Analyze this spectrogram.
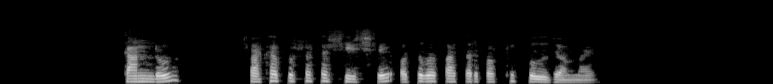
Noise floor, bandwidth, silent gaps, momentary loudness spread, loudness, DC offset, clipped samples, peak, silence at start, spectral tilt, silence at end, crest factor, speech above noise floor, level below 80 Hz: under -90 dBFS; 4.9 kHz; 1.85-2.40 s, 4.41-4.45 s, 4.59-4.65 s, 4.98-5.05 s; 8 LU; -19 LUFS; under 0.1%; under 0.1%; -2 dBFS; 1.25 s; -12 dB/octave; 1.8 s; 20 dB; over 72 dB; -60 dBFS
